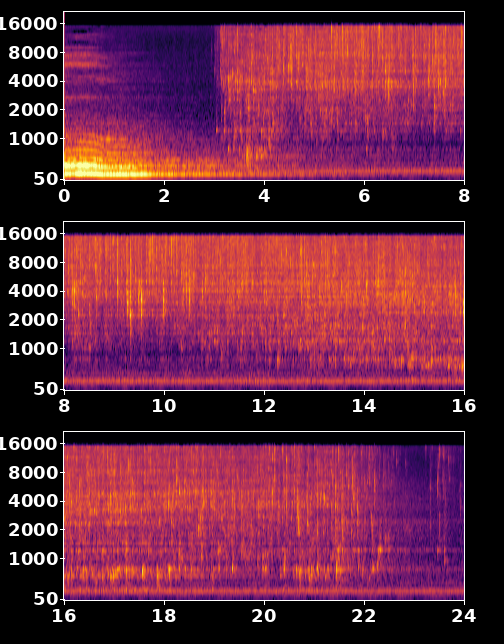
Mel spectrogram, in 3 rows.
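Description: A held sung 'Oh' fades out in the first two seconds. Then running, trickling water with small splashes and a steady low hum underneath; the water stops about 22 seconds in.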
